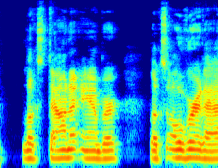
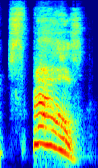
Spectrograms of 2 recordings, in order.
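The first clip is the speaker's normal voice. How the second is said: much higher and louder, bursting with glee; excited shout; 7 semitones higher, 4 dB louder, slower than usual. Acted. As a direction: blurt it out like a thrilled kid. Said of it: "so he's gonna be like".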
